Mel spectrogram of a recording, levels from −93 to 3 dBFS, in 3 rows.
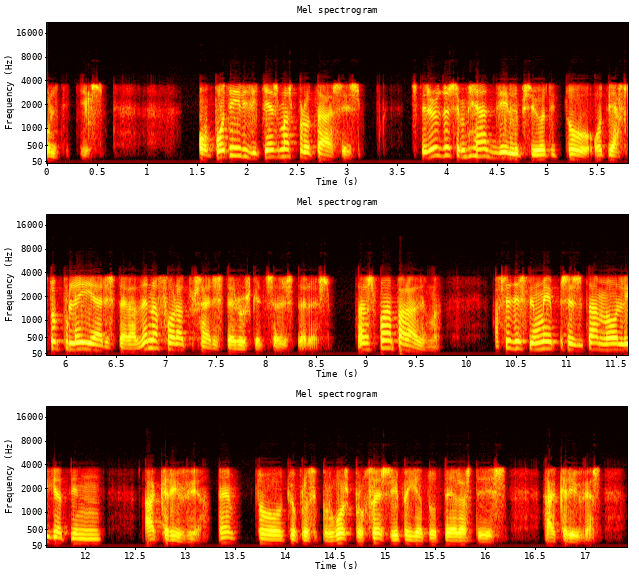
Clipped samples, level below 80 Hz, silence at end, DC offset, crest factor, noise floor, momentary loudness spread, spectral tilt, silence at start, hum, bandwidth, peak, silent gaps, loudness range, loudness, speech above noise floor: under 0.1%; -70 dBFS; 0.1 s; under 0.1%; 18 dB; -46 dBFS; 7 LU; -6 dB/octave; 0 s; none; 4.7 kHz; 0 dBFS; none; 2 LU; -18 LUFS; 28 dB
